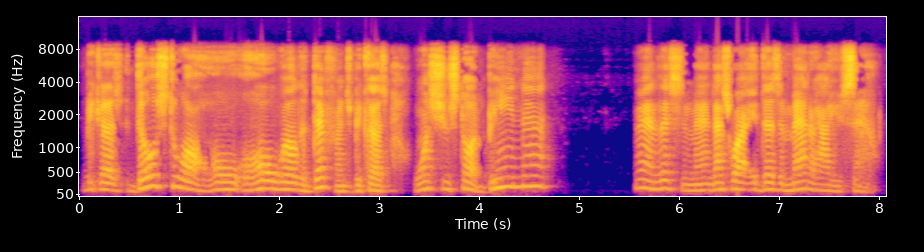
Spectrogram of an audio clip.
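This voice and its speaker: Man, self-help host, casual monologue, streetwise slang, frequent laughs, forceful bright voice. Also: on the high side, lively intonation, normal speed. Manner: rambling, streetwise, lots of slang and fillers; laughs often, openly emotional.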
